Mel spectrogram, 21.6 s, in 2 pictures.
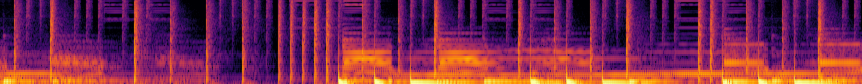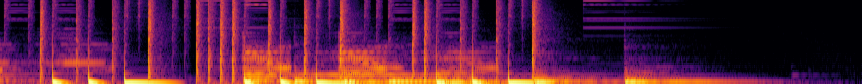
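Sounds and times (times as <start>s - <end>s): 
smooth urban love music: 4.2s - 12.2s, 13.8s - 17.6s.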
